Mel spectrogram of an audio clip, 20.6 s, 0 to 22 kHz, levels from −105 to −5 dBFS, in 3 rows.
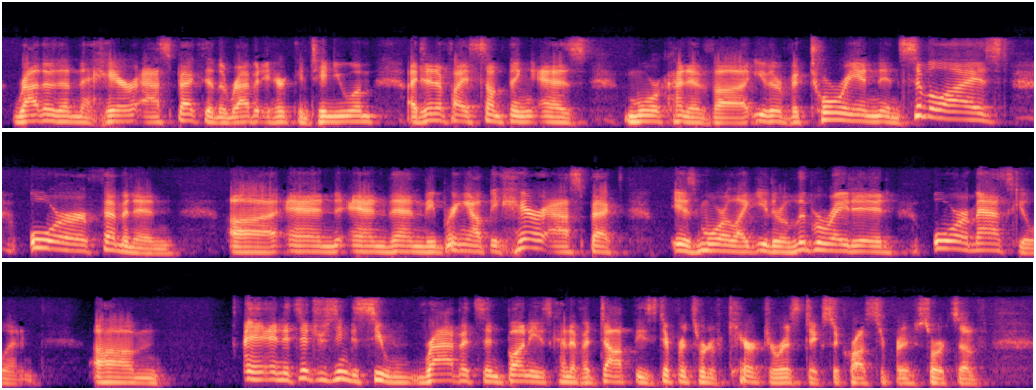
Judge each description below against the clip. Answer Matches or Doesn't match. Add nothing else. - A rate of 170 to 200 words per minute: Matches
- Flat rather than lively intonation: Doesn't match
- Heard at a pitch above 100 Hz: Matches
